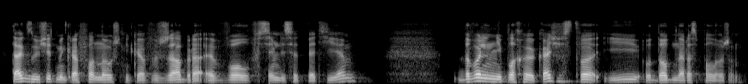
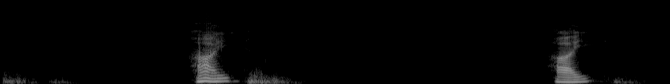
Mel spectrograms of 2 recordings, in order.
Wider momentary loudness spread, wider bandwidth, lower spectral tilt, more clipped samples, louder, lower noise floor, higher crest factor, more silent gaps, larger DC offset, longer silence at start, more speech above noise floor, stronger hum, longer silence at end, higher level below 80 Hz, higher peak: second, 8 LU vs 22 LU; second, 8.2 kHz vs 13.5 kHz; second, -5 dB/octave vs -7 dB/octave; neither; first, -21 LUFS vs -34 LUFS; second, -46 dBFS vs -80 dBFS; second, 20 dB vs 26 dB; neither; neither; about the same, 0.15 s vs 0.05 s; second, 26 dB vs 47 dB; neither; second, 0.15 s vs 0.5 s; first, -60 dBFS vs -68 dBFS; first, 0 dBFS vs -14 dBFS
